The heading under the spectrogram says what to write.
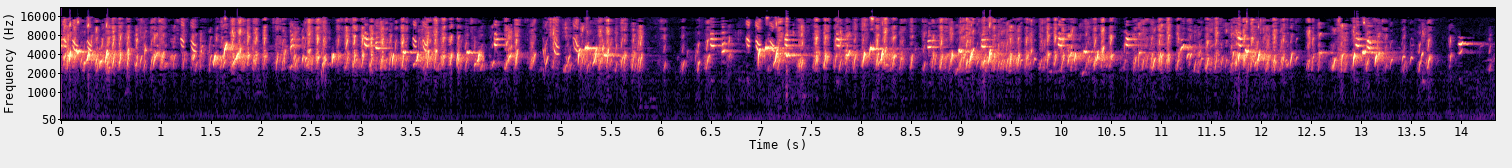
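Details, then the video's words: European goldfinches chirping together, calls said to stimulate caged males to sing and break their silence: long stretches of fast, jangling twitter and buzzy trills, with one brief pause near the middle. "بتبتة الحسون تحفيز الحسون على التغريد والهيجان علاج صمت الحسون goldfinch stimulation"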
